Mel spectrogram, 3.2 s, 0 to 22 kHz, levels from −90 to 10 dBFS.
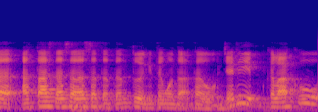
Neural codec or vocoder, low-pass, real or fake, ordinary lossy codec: none; 5.4 kHz; real; AAC, 48 kbps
